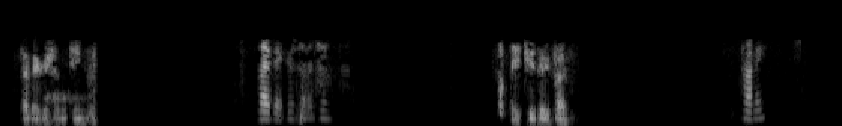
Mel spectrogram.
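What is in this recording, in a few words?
police dispatch, scanner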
